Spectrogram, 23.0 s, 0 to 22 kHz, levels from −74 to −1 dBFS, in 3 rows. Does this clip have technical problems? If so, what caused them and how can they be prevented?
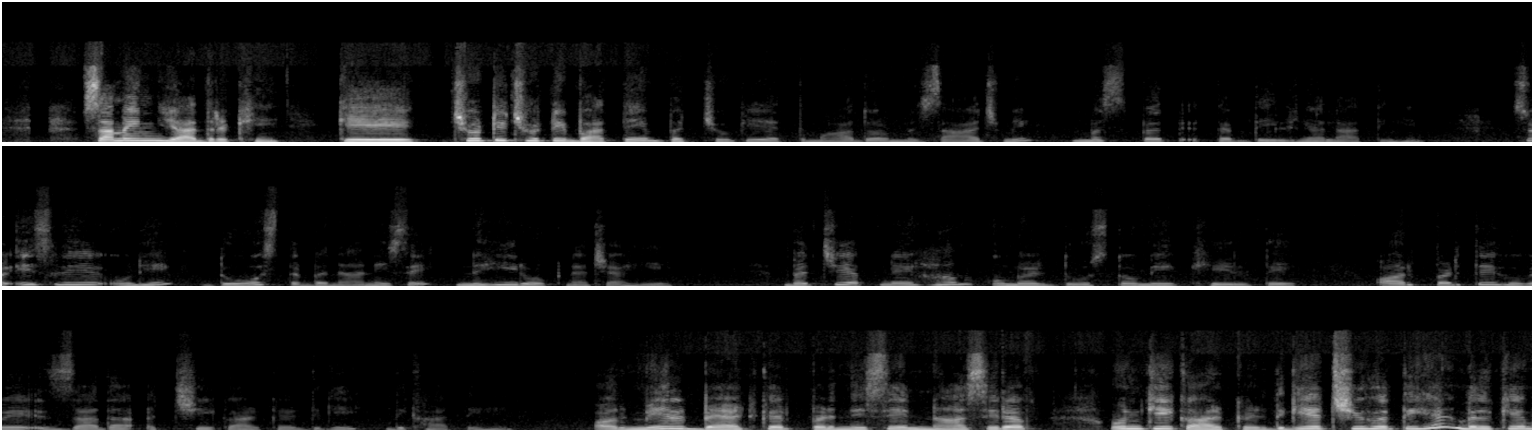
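No, no technical faults here.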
